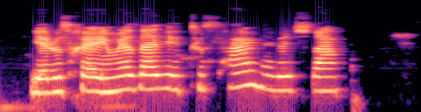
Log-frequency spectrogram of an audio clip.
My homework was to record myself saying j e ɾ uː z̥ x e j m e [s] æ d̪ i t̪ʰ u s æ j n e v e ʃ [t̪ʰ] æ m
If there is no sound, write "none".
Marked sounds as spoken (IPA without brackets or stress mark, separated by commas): z, t̪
